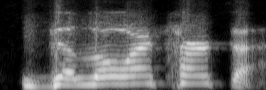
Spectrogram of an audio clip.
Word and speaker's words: Dolores Huerta: Dolores Huerta.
